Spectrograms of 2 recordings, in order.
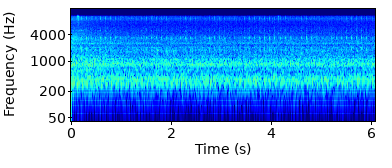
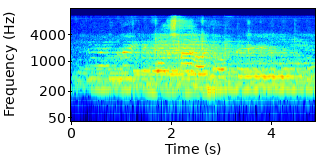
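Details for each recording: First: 1980 Technics RS-M5 cassette deck after repair and restoration, mechanism reconnected to the main board for a test run, rewinding a freshly recorded tape: steady high hiss and whirr of fast, even spooling with no catching, dragging or squeal; rewind works perfectly, auto stop works. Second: 1980 Technics RS-M5 cassette deck after restoration, playing the stretched start of a cassette, worn from repeated rewinding: music pitch wavers and level swells and sags, distorted and fading in and out; stretched tape wow and flutter, not a deck fault.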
